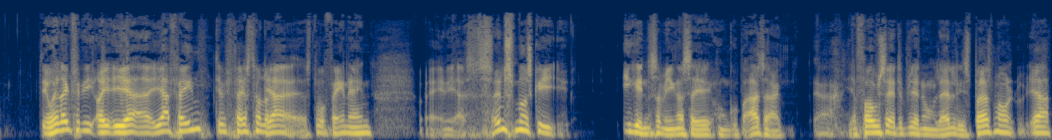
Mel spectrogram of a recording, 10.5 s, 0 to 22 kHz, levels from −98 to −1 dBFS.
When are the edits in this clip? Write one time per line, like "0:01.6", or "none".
0:02.7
